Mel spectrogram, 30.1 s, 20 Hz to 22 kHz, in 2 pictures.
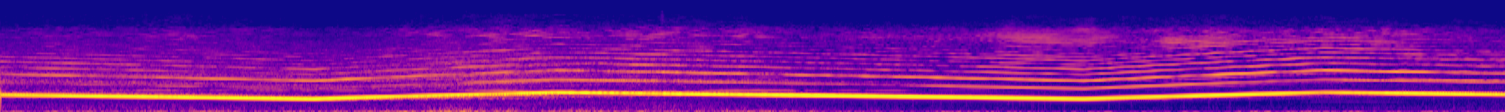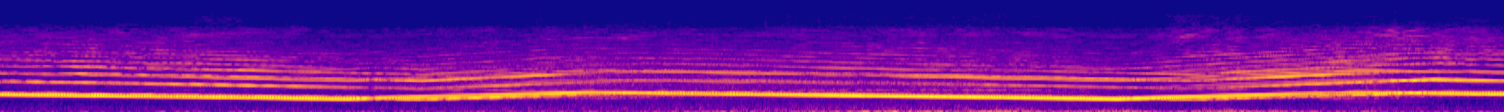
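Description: Whelen WPS 3016 electronic outdoor warning siren sounding a wail on a siren test: one loud tone that rises over a couple of seconds, then falls slowly, the cycle repeating about every seven to eight seconds while its speaker head rotates.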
